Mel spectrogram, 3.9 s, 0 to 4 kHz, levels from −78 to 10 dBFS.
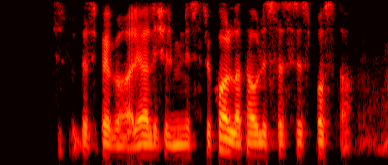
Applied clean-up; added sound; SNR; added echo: neural mask model Resemble Enhance denoiser.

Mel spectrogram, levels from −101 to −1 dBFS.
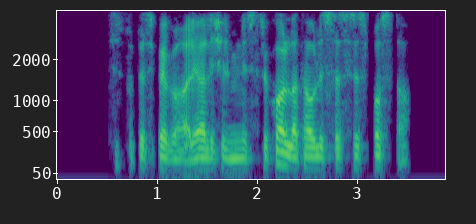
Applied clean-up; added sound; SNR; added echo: none; none; none; none.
